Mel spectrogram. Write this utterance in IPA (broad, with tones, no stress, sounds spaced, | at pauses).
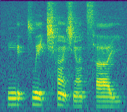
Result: ŋ e˦ ʔ t͡s w e˥˧ t͡ɕʰ ã˥˧ ɕ ã˧ t͡sʰ a˧ j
